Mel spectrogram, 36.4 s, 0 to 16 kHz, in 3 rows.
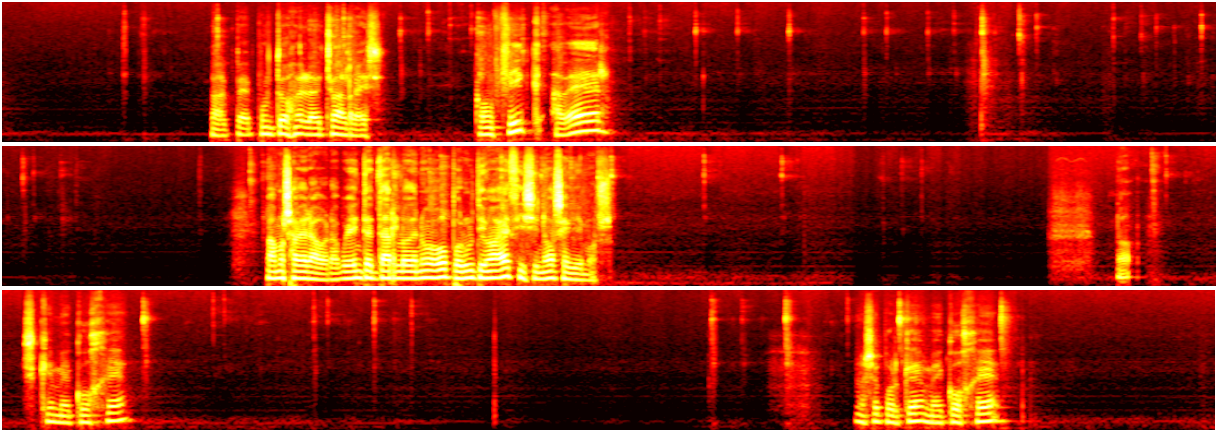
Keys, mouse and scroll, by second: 1.0-11.4 typing, 11.9 Escape, 12.5-14.0 typing, 14.7 Return, 15.8-19.1 typing, 16.4 super+l, 21.3-22.1 typing, 23.7 ctrl+p, 25.6 Return, 26.4 super+h, 27.4 k, 28.3 ctrl+u, 32.0 ctrl+d.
